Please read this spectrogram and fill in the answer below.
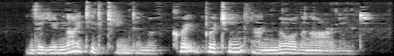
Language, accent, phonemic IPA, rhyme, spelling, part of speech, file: English, Southern England, /juːˈkeɪ/, -eɪ, UK, proper noun, LL-Q1860 (eng)-UK.wav
- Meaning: 1. Initialism of United Kingdom 2. Initialism of University of Kentucky 3. Initialism of Uttarakhand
